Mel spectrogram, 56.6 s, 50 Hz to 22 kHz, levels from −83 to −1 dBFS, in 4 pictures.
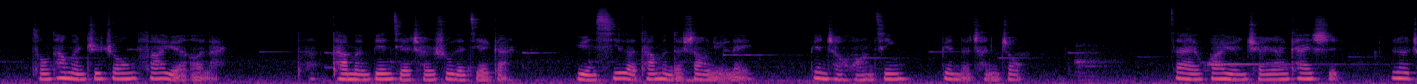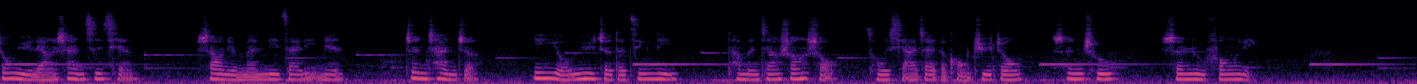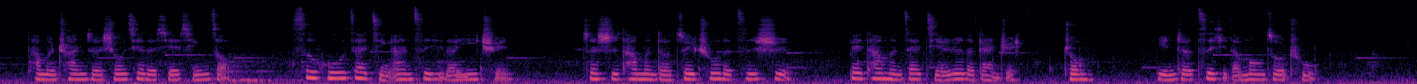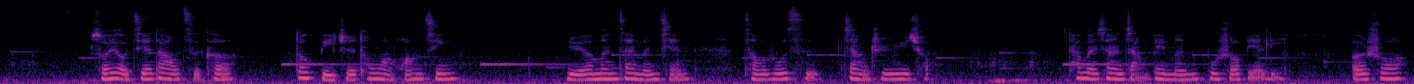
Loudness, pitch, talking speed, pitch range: -42 LUFS, 225 Hz, 180 characters per minute, 210-240 Hz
